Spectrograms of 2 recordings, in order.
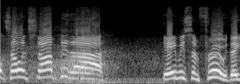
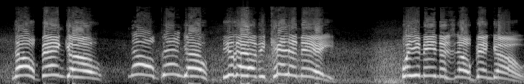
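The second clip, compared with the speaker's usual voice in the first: high, loud, outraged mock whine; over-the-top Joe Montana, yelling high; Joe Montana impression; 8 semitones higher, 4 dB louder than usual. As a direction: ham up a star quarterback robbed of his bingo. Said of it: "my impression of Joseph Montana eating some dates".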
